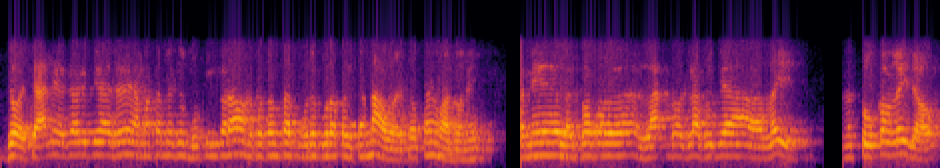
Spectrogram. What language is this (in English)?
Gujarati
